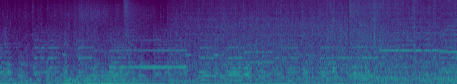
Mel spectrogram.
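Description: Harbour scene with boats on the water: steady engine hum and sloshing water and waves fill the whole stretch at an even, moderate loudness.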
